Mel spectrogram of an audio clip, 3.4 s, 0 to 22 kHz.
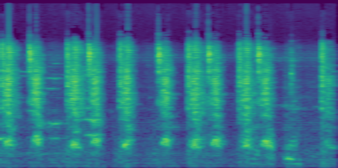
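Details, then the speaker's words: Kawasaki Rouser 135 motorcycle, stored about 10 days and now won't start, in neutral with clutch pulled: rapid dry clicking about four a second with no cranking; starter relay chattering on a flat battery, no crank. "Start natin. Sir papiga nga ako ng clutch ayaw niyang umandar. Hindi siya nagtutuloyat"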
